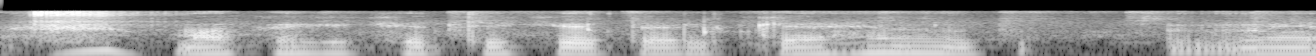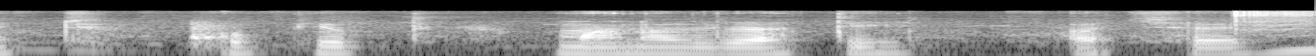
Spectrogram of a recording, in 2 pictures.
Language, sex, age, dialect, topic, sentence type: Maithili, male, 18-24, Eastern / Thethi, agriculture, question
